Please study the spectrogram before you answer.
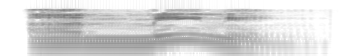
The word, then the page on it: unmeaning: British English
